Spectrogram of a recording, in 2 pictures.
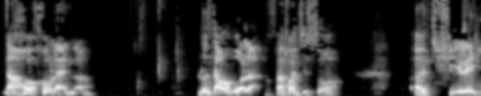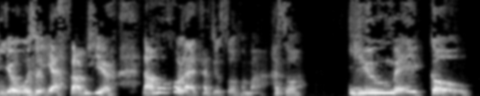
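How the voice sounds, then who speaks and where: A middle-aged woman giving a personal church testimony, retelling it in a lively, chatty way with frequent restarts. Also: medium pitch, normal speed.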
